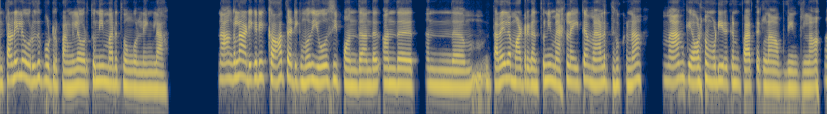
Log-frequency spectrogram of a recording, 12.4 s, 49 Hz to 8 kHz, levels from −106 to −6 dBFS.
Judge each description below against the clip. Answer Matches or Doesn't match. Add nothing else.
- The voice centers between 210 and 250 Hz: Doesn't match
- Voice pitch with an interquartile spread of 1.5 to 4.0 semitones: Matches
